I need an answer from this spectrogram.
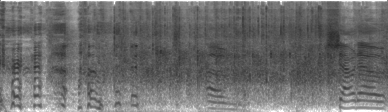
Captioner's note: chuckles; applause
